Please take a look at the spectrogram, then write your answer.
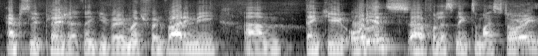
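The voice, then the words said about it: South African accent. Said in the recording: “as you can probably tell from your accent, you're not from, like myself, you're not from New Zealand ... originally from South Africa”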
